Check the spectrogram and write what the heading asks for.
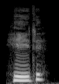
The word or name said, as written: header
